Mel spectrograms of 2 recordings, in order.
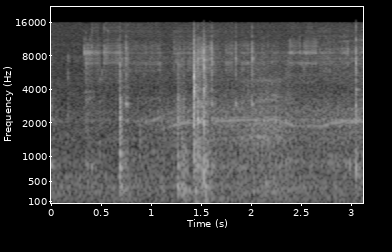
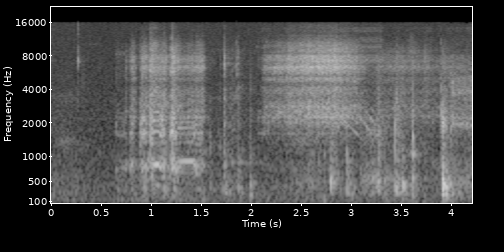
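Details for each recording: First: Optical drive (LG label, Hitachi mechanism) with Windows Vista DVD, previously not working: sharp irregular ticks about every half second as it keeps seeking without reading the disc; the Hitachi is suspected worn out, cause unconfirmed. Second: Sony DVD-ROM drive on bench motherboard, Windows Vista 32-bit install DVD loaded: quick irregular clicks and chatter, then rising spin-up hum as the lens identifies the disc and loads files; drive seeks and reads normally.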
